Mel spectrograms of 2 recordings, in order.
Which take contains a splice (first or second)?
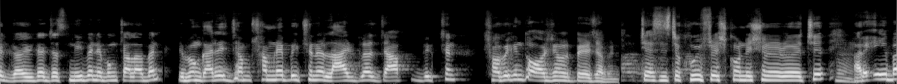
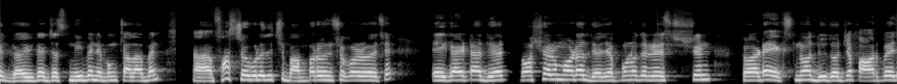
first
